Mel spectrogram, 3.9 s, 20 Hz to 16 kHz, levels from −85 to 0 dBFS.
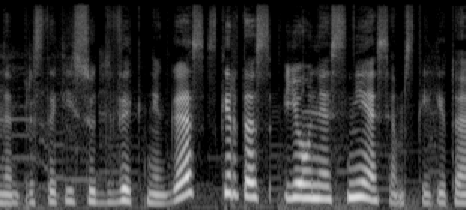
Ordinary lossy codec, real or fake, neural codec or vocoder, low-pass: MP3, 96 kbps; fake; autoencoder, 48 kHz, 128 numbers a frame, DAC-VAE, trained on Japanese speech; 14.4 kHz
